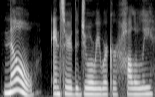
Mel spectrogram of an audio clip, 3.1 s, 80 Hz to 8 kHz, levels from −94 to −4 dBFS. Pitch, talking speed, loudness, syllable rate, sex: 195 Hz, 115 wpm, -19 LUFS, 4.9 syllables/s, female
